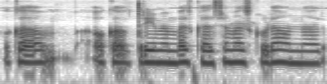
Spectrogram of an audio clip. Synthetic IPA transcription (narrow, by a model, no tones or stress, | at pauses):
ɔkɐ | ɔ̰kɐt̪ʰɾiːmembɐɾskɐsʈɐmɐɾskuːɽaːunːaːɾu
